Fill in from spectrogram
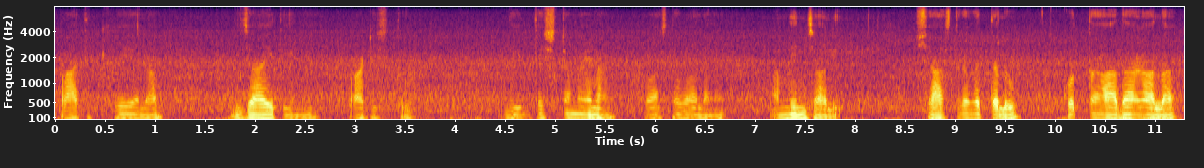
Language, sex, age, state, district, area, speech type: Telugu, male, 18-30, Telangana, Kamareddy, urban, spontaneous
